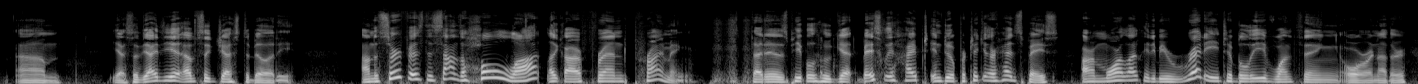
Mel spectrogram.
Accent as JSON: {"language": "English", "region": "Maine", "country": "United States", "said": "I was from Maine"}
